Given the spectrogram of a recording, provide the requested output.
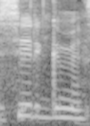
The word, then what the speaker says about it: серьгами: Как, кстати, правильно, серьгами или серьгами? Серьгами.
